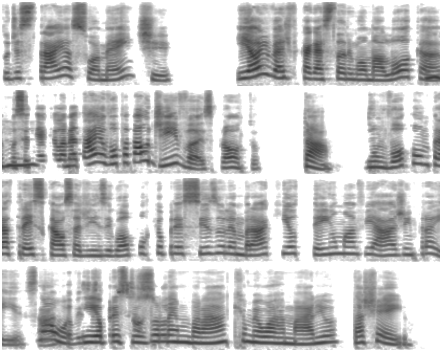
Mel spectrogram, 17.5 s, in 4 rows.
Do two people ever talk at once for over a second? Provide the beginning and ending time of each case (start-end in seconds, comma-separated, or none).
13.5-14.7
